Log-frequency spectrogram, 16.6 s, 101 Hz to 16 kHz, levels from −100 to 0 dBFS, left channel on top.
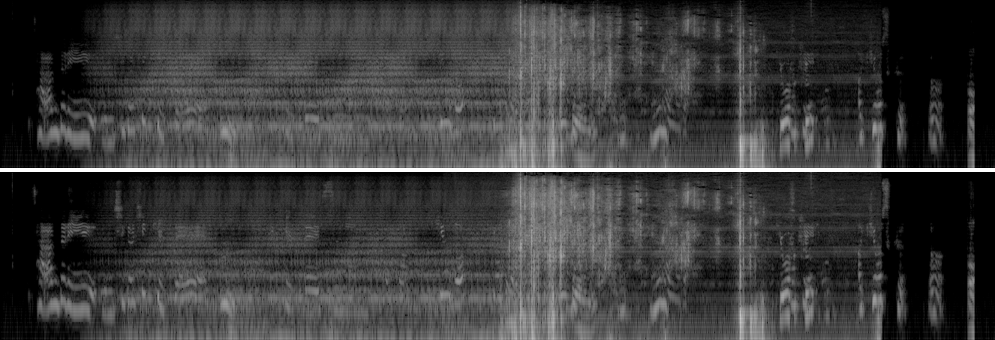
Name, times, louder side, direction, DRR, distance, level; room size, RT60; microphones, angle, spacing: voice 1, 0.6-3.5 4.5-7.8 8.2-11.5 13.2-13.8 14.3-15.1 15.5-15.7, right 2 dB, 55° right, 3.6 m, -57 dB
sound 1, 1.4-9.0, left 4 dB, 40° left, 2.9 m, -51 dB
voice 2, 3.7-4.0 9.2-10.0 12.8-13.5 16.1-16.2, right 1 dB, 70° right, 3.3 m, -50 dB
sound 2, 7.4-7.7 8.2-14.7, right 4 dB, 25° right, 1.1 m, -38 dB
head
